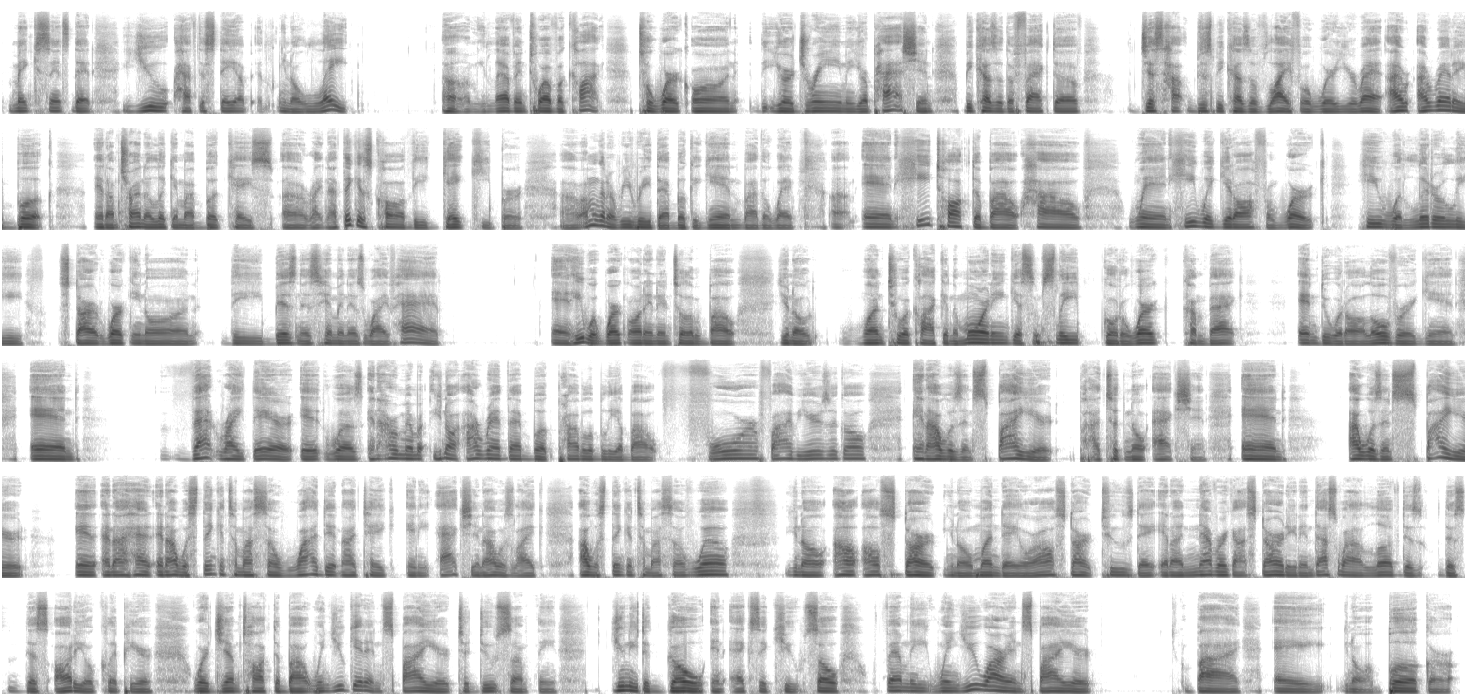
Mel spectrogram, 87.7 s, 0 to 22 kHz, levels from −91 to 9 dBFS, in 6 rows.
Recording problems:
none

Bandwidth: 15 kHz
